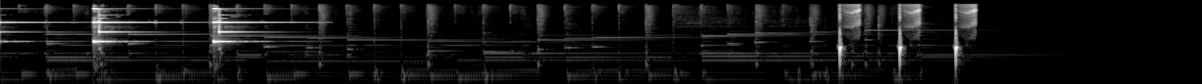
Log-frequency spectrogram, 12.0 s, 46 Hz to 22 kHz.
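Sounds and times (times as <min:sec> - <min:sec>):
cartoon pop sound effects: 0:08.4 - 0:09.8.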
